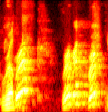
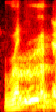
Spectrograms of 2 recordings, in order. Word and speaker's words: Rupp: Rup. – Rup. – Galen Rupp. – Rupp.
